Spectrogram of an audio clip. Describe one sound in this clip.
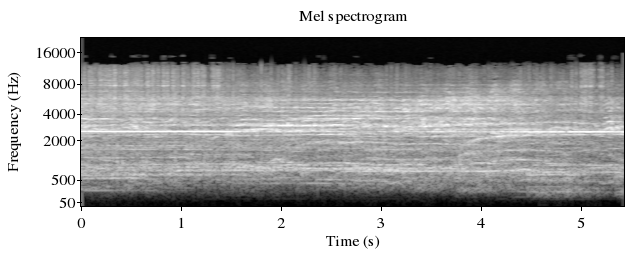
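A man raps into a microphone through loudspeakers.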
